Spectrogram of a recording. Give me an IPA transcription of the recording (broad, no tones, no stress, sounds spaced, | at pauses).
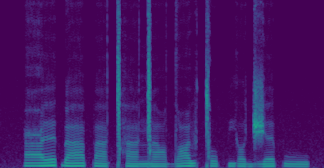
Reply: ʕ ɛ ɗ a p a ǀʰ a ŋ͡ǀ a dˤ e v ǀ o p j ʌ d͡ʒ ɛ p u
